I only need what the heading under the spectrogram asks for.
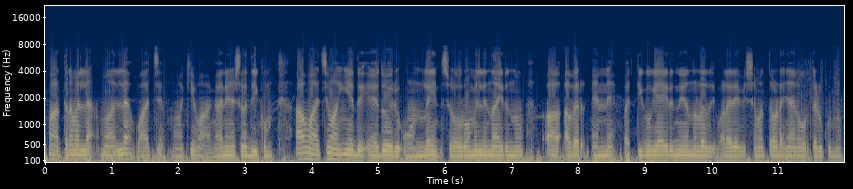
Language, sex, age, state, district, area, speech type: Malayalam, male, 18-30, Kerala, Kozhikode, rural, spontaneous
